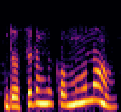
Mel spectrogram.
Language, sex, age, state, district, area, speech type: Odia, female, 18-30, Odisha, Rayagada, rural, conversation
